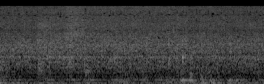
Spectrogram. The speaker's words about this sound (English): you add it to the hot oil on the pan. Once the onion is nice and brown, you add the meat.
